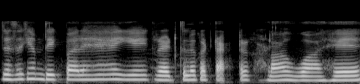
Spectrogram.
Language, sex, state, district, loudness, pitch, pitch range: Hindi, female, Bihar, Katihar, -17 LUFS, 210 Hz, 200-225 Hz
